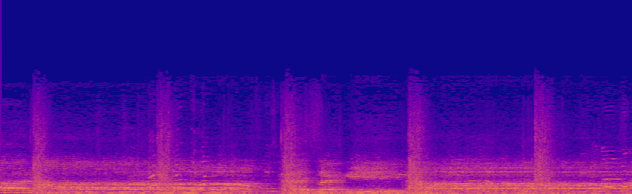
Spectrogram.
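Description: A group of men chanting a noha together, with a sharp slap about every second and a quarter in time with the chant, typical of matam (rhythmic chest-beating).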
